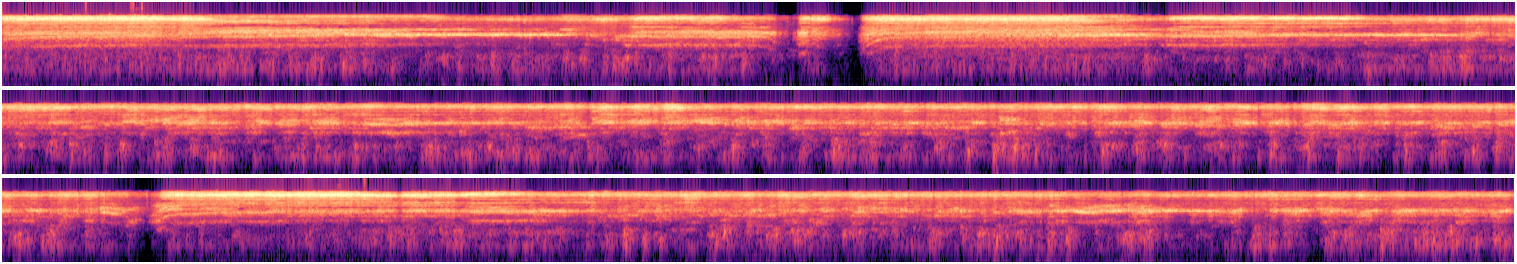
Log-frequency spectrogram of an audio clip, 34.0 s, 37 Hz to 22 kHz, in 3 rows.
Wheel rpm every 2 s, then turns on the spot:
190, 220, 190, 150, 220, 230, 230, 230, 230, 230, 230, 190, 210, 230, 230, 230, 230.
none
